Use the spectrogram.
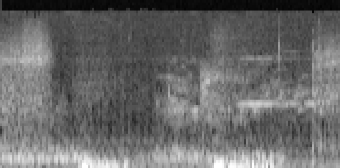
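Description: A flying horse whinnies with a thin, wavering high cry, heard somewhat faintly amid two deep, rumbling whooshes in the background. No one speaks.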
